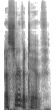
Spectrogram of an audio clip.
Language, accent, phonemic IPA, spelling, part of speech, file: English, US, /əˈsɝ.və.tɪv/, acervative, adjective, En-us-acervative.ogg
- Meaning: Heaped up; tending to heap up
